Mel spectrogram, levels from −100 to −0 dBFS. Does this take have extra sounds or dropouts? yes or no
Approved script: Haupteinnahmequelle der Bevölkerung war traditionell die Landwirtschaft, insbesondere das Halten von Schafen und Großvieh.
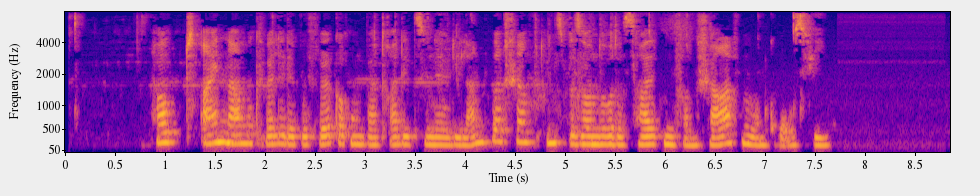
no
